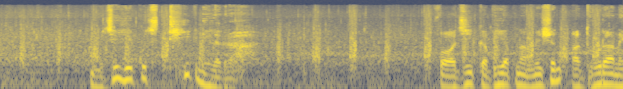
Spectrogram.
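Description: Heavy footsteps crunch on snow.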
